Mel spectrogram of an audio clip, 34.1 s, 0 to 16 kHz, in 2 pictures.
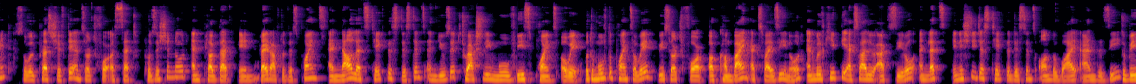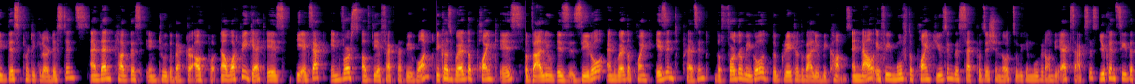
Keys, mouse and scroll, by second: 0.3 middle click, 0.8 shift+a, 4.9 middle click, 5.0-5.8 scroll up 2, 5.8 click, 6.8-7.3 scroll down 4, 6.9-7.5 middle drag, 7.5 scroll up 2, 7.7 click, 8.7 middle click, 9.8 shift+a, 14.7-16.0 drag, 16.8 click, 18.1 click, 19.2-20.3 drag, 21.2 scroll up 3, 21.4 scroll down 3, 29.8 middle click, 30.6-31.7 scroll up 3, 31.0 middle click, 32.5-34.0 shift+drag.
